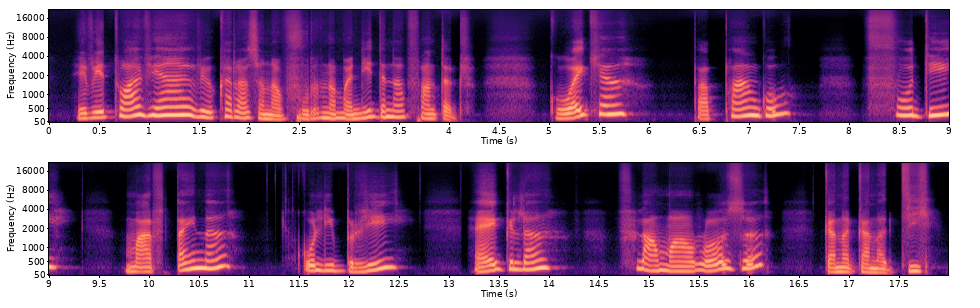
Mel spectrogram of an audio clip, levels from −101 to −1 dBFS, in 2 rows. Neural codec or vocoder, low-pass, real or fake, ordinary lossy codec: autoencoder, 48 kHz, 32 numbers a frame, DAC-VAE, trained on Japanese speech; none; fake; none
